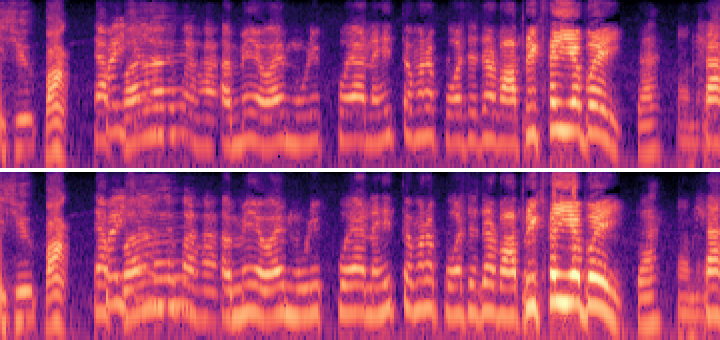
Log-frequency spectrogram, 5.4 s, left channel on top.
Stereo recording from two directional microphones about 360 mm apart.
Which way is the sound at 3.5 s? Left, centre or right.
Centre.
